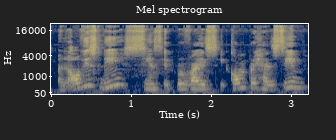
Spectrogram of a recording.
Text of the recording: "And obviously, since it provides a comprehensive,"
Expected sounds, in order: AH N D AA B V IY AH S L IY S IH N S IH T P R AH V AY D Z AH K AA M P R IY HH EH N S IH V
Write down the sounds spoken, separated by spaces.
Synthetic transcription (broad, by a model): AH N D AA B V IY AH S L IY S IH N S IH T P R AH V AY D S AH K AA M P R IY HH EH N S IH V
